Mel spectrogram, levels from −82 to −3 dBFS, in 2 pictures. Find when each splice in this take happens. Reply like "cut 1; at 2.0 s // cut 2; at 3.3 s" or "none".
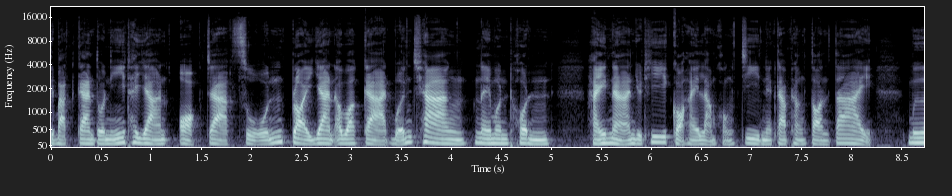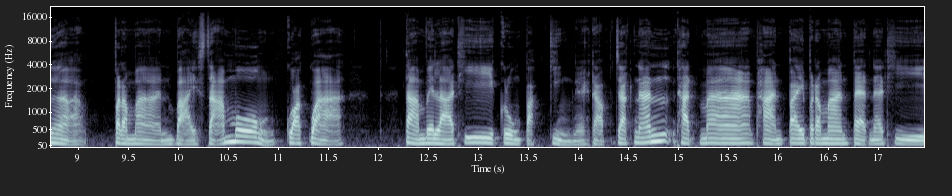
none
